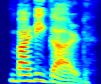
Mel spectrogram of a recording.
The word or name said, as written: बाडी-गाई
